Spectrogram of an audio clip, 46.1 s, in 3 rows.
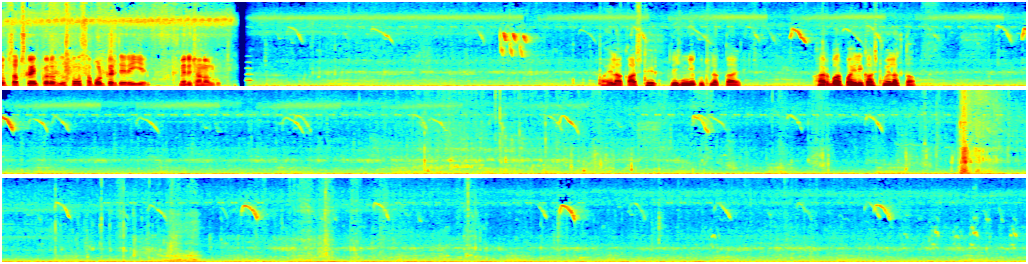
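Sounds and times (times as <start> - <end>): high insect drone: 0.0 - 46.0
bird chirping: 5.6 - 9.0
faint clicks: 40.0 - 41.0.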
